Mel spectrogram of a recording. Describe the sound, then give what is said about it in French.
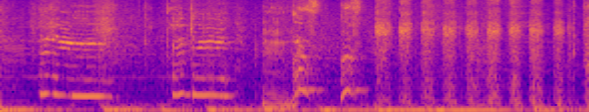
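A dog barks and yelps in a quick series of short, high, tonal calls, some bending upward in pitch, over a steady low background. “Oh, que drôle, ça va être horrible, mon chien va vous flairer.”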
